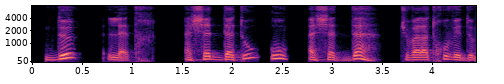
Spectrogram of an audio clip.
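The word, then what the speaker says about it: شدة: On aura donc à la prononciation deux lettres. Ashaddatu ou ashaddah.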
